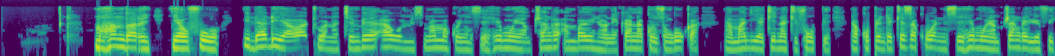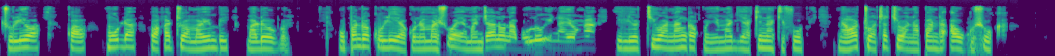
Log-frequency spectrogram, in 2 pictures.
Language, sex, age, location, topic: Swahili, male, 18-24, Mombasa, government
